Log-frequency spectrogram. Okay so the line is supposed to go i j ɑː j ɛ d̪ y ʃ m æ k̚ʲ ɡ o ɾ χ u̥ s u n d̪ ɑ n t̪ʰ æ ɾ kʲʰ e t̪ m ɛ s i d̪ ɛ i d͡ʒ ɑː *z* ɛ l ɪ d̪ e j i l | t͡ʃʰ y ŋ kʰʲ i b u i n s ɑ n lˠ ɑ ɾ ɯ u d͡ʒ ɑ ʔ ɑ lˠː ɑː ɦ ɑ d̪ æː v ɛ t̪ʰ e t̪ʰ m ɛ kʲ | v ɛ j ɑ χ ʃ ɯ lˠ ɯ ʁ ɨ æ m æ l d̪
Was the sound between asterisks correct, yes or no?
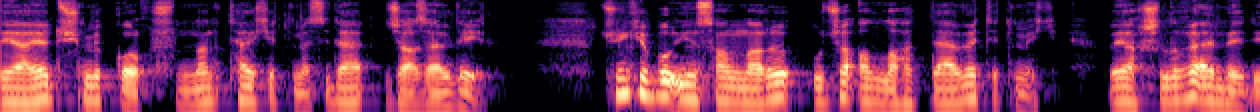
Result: yes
